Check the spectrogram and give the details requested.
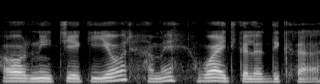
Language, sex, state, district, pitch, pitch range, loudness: Hindi, male, Himachal Pradesh, Shimla, 145 Hz, 135-155 Hz, -18 LUFS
